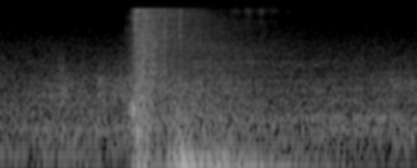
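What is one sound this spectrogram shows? A sharp swoosh and deep thud sound as armour snaps into place.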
